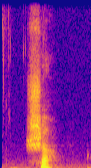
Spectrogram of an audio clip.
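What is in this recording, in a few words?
"chat", French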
